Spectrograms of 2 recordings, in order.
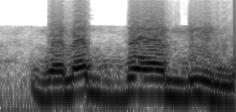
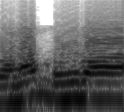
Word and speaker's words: ولا الضالين: ولا ندخل المشاهدين فيها، لكن النطق صحيح يعني احيانا يبالغ في المد. – نعم. – ويبالغ ايضا في الركون على اللام. – اي نعم. – ولضالي، هذا خطأ. – خطأ خطأ.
